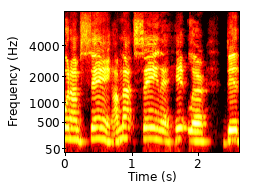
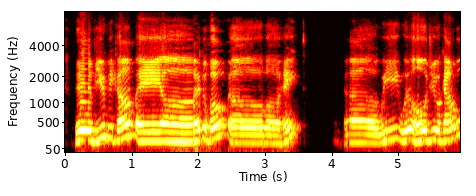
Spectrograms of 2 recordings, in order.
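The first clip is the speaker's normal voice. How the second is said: hesitant, halting on every uh. Reading out a quote the way Obama read it to her, Obama voice. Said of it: "let me do it in, or, in Obama's voice".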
